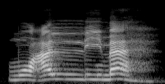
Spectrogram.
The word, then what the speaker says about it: معلمة: Dès que tu vois le T fermé, tu le prononces comme ha.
